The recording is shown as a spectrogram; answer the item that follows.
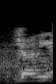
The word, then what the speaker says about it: Yanni: Like Memphis, with whom they were the huggingest of friends, the kitties, Yanni and Yanni, pronounced Johnny and Yanni, pronounced with a J and a Y sound, to differ, though nobody knew which was which.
